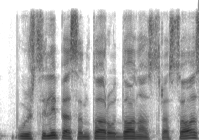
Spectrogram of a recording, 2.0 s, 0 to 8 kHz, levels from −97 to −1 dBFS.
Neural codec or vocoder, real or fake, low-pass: none; real; 7.2 kHz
